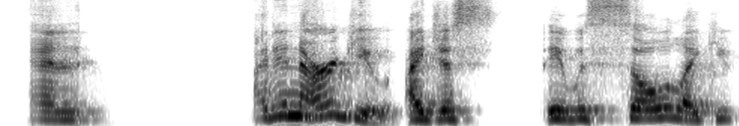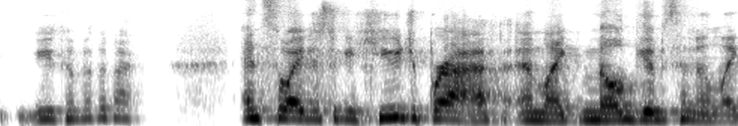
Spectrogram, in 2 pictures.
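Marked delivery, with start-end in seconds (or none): 3.6-4.5 hushed, very soft, perfectly serene voice. Retelling a voice heard after an injury: imitating a calm, quiet voice. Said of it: "the most calm, quiet thing".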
